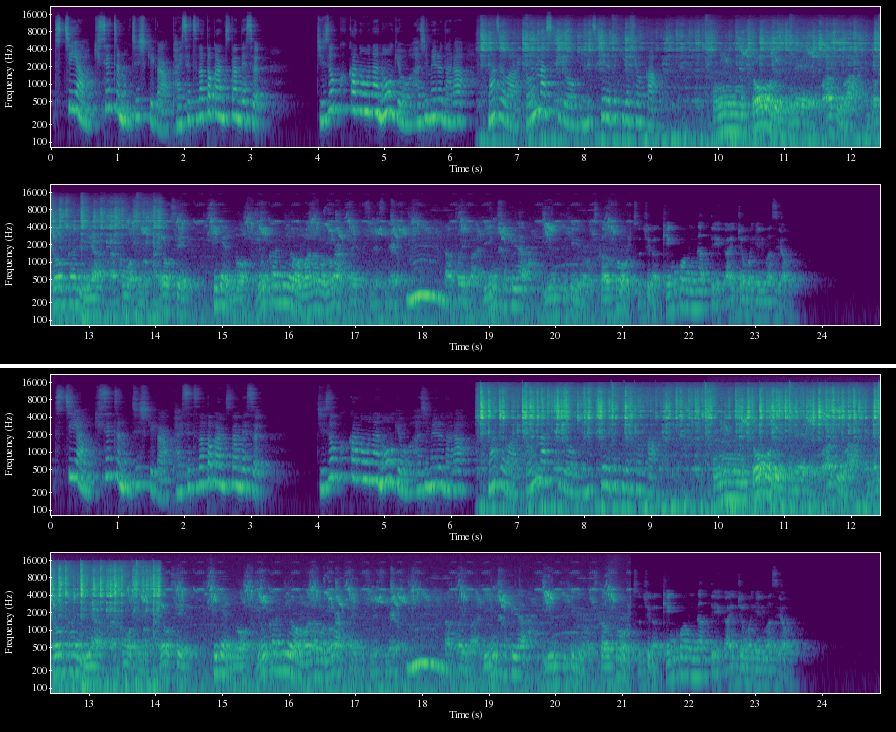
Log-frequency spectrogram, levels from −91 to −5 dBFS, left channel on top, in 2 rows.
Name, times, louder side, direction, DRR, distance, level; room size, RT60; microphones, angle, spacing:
voice 1, 0.1-3.1 4.0-6.2 6.6-9.1 17.8-18.5, left 2 dB, 85° left, 6 dB, 1.0 m, -37 dB
sound 1, 6.4-14.1, right 11 dB, 80° right, 0.5 m, -31 dB
Cricket, 9.8-21.1, right 6 dB, 25° right, 0.4 m, -42 dB
voice 2, 9.9-14.5 14.8-17.7 18.3-23.5, equal, 5° right, -1 dB, 1.6 m, -38 dB
10.0 x 4.6 x 5.1 m, 0.81 s
head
